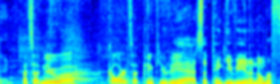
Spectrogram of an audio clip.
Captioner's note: voiceover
